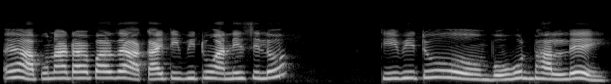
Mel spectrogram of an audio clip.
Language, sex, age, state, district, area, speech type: Assamese, female, 60+, Assam, Biswanath, rural, spontaneous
